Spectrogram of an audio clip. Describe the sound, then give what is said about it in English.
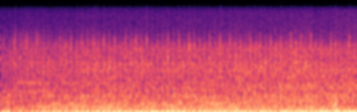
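A bulldozer engine idles at a naval base with sailors around it, a loud, steady, knocking chug with a fast, even pulse that holds throughout, and no voices. “Now, at the base, Tex starts up a bulldozer surrounded by sailors.”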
